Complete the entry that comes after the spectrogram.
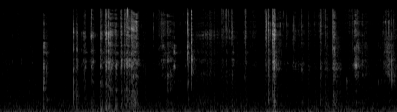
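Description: A solid yellow-tan bar of soap, held in the hand, is scraped with a metal blade. Quiet, bright, crisp scraping strokes come in short bursts, some longer shaving passes among quick light ticks. Each stroke stops almost at once with no ringing.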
